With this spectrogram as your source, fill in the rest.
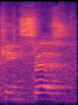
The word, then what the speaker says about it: Kingcess: We got the rapper Kingcess. That's how you pronounce it, right?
